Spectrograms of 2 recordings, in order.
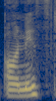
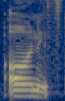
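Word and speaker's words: honest: एक ईमानदार आदमी है ही इज अ ऑनेस्ट मैन गलत हो जाएगा करेक्ट सेंटेंस क्या हो जाएगा ही इज एन ऑनेस्ट मैन ऑनेस्ट यहां पर हमने क्या ध्यान दिया अगेन साउंड पर ध्यान दिया वे हिमालय में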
